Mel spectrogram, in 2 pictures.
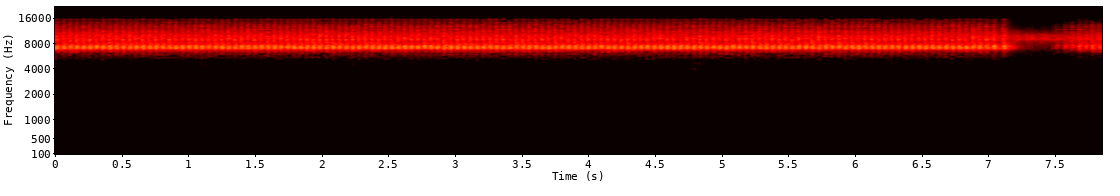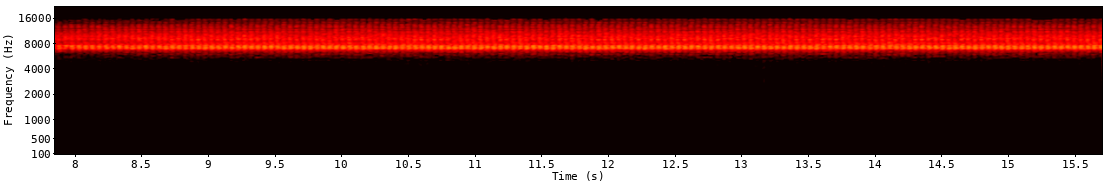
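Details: Continuous shrill insect buzz from a grasshopper, made of fast regular pulses that hold an even loudness. About halfway through the sound drops out briefly, then comes back at full strength. No other sounds.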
